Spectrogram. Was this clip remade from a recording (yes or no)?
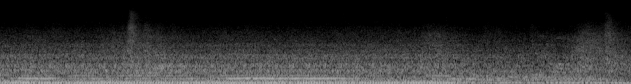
yes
